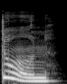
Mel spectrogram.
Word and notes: dawn: British English

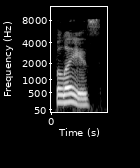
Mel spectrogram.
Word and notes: belays: British English

